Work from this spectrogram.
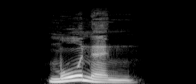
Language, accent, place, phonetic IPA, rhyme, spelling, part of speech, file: German, Germany, Berlin, [ˈmoːnən], -oːnən, Mohnen, noun, De-Mohnen.ogg
- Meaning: dative plural of Mohn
